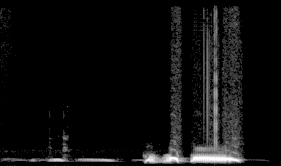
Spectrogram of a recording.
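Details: Spotted dove kept as a lure, cooing to stir other doves to answer. Two faint soft notes, then a clipped double hoot and a long, loud, even coo.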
